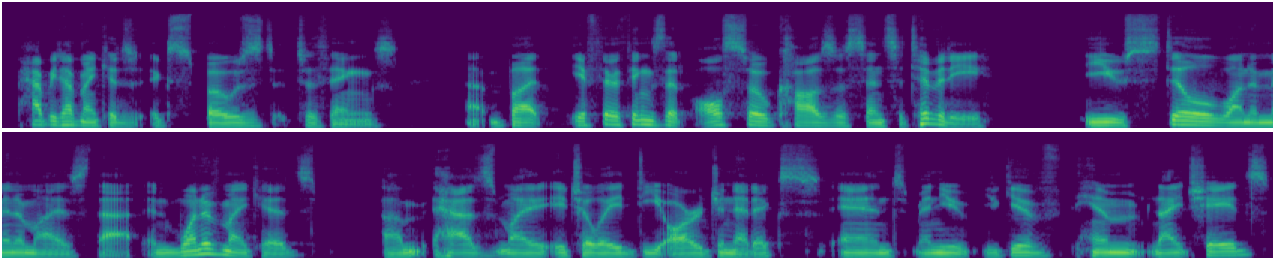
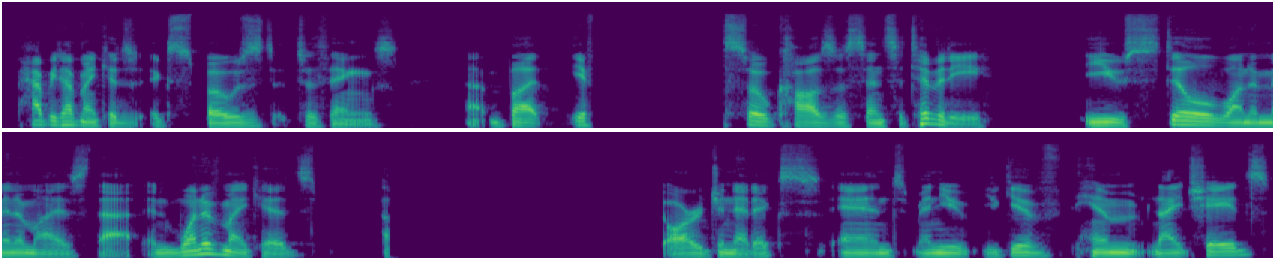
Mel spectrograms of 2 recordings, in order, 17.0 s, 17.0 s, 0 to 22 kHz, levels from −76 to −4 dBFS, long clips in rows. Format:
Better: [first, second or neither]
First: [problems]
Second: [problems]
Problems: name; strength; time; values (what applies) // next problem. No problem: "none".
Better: first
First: none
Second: audio cutting out; at 4 s for 1 s and at 11 s for 2 s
